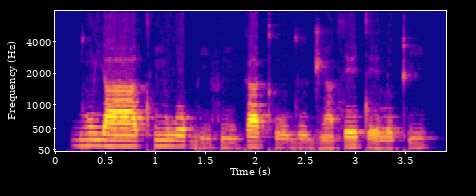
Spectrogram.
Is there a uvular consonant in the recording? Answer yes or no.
no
